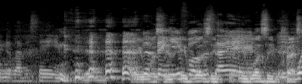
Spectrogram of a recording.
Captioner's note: laughing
